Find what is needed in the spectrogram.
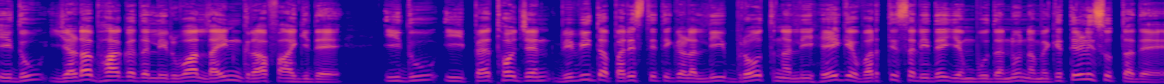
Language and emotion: Kannada, neutral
